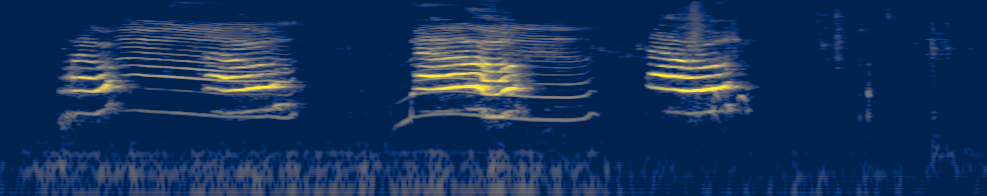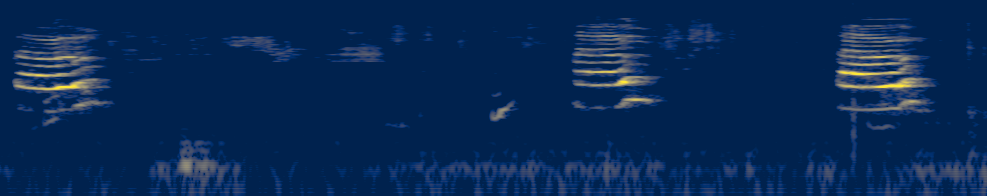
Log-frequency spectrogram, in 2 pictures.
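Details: Female cat in heat calling a male; a series of drawn, wavering yowling meows, some longer and stronger early on, then shorter calls spaced a few seconds apart.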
